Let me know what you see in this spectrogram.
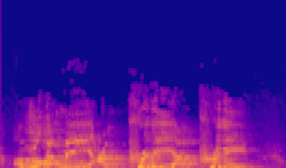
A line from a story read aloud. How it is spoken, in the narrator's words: he has been often heard shouting in the ring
